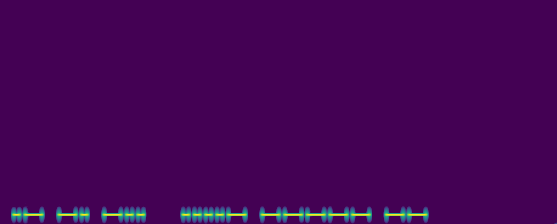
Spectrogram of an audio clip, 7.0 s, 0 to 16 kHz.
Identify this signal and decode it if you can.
Morse code, heard as a keyed tone, about 17 wpm, 700 Hz. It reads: AND 40M
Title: Speed-Racing Common QSO Phrases - 17wpm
